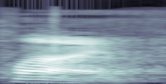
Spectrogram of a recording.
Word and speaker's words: climb: All right, climb. Yani bu climb telaffuz kılığında ne demek? Sanla kendiki B harfini kanda kılmayınız, telaffuz kılmayınız. Bu ne climb B emesine? Ne? Climb.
